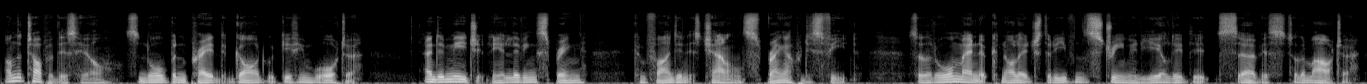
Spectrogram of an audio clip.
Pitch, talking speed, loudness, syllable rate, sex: 95 Hz, 195 wpm, -20 LUFS, 5.2 syllables/s, male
